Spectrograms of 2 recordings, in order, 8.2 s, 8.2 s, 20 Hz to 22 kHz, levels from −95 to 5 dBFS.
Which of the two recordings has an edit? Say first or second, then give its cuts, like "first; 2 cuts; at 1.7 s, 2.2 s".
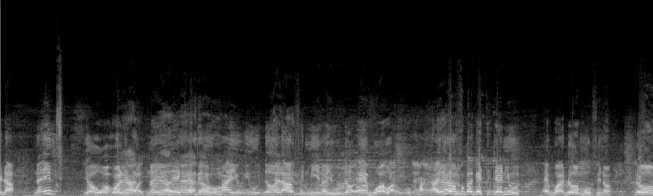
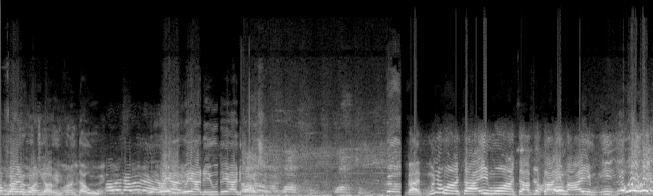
second; 1 cut; at 3.0 s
